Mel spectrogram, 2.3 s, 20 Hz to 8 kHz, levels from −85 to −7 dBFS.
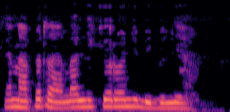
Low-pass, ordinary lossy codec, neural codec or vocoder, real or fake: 7.2 kHz; MP3, 48 kbps; none; real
